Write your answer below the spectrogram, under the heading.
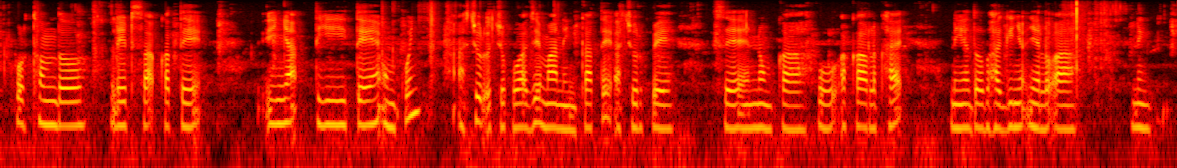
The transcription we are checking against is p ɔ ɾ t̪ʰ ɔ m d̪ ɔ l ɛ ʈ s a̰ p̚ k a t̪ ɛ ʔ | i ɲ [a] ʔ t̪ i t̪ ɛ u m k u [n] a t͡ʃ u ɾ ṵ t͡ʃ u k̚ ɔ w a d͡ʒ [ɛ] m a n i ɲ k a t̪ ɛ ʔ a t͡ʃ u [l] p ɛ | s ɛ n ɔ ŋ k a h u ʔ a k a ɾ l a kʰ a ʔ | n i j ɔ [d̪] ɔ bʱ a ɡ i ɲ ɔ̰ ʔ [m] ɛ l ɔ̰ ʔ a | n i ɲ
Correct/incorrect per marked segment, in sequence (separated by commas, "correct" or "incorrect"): correct, incorrect, correct, incorrect, correct, incorrect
